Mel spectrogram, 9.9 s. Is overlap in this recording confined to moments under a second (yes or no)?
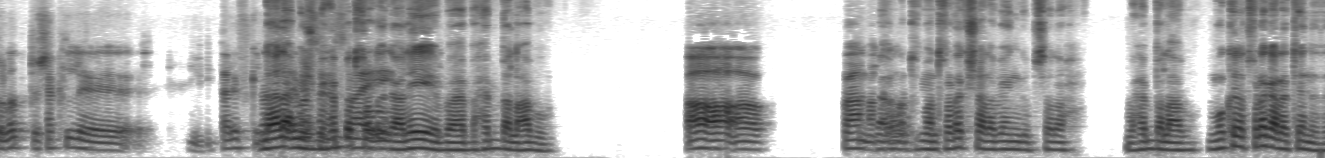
no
